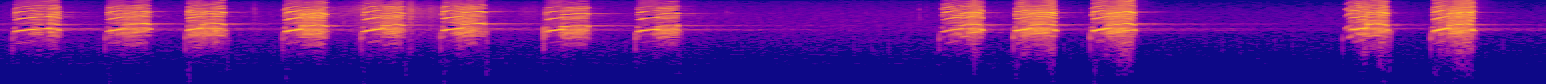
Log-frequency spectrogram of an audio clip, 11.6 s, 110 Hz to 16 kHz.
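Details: Ospreys at Finnish nest cam #3 on 4 August 2024, with a fish at the nest, give bursts of shrill, high whistled notes, roughly two per second in a run of eight, then shorter groups of three and two after pauses.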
